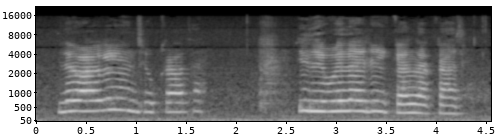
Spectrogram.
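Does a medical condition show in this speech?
Yes: cerebral palsy.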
